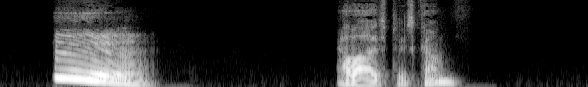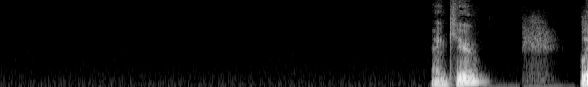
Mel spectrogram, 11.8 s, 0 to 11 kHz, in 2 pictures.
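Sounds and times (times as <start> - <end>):
person yawning: 0.6 - 1.6
speech: 3.4 - 4.6, 10.2 - 10.8.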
